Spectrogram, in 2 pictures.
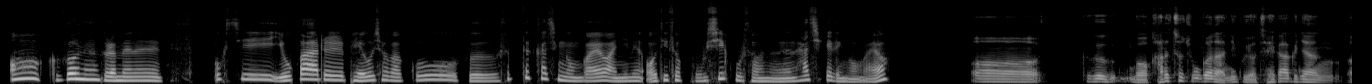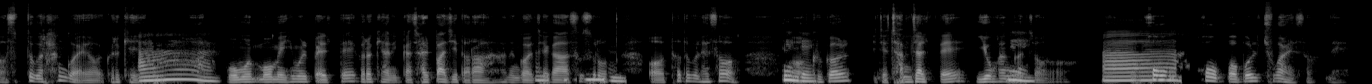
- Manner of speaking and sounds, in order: teeth sucking; other background noise; tapping
- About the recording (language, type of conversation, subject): Korean, podcast, 수면 리듬을 회복하려면 어떻게 해야 하나요?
